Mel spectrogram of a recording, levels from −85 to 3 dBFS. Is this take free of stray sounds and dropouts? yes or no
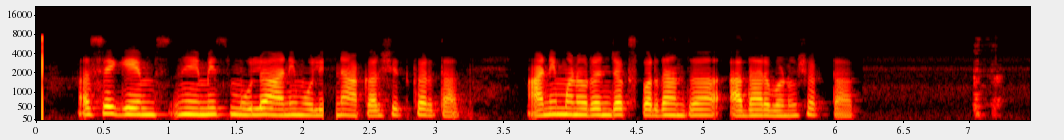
no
